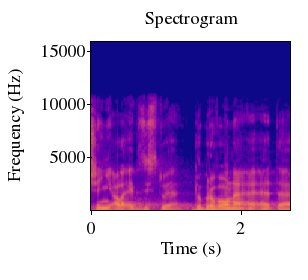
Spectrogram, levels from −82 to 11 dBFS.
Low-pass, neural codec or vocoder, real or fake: 10.8 kHz; none; real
